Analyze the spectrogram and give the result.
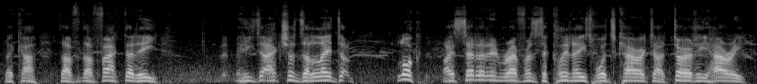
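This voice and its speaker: A man's voice: a little high, normal speed, vocal fry, a bit bright, slight background noise. A man playing a flustered, sweary narrator in a comedy audio drama, stammering and repeating himself. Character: flustered, rambling, sweary male narrator, easily exasperated.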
